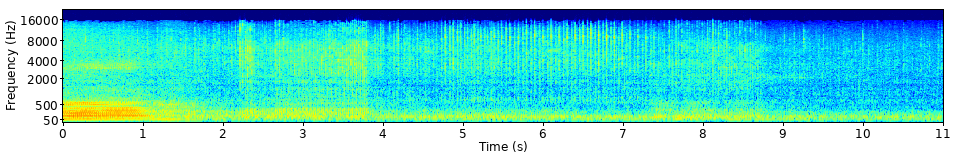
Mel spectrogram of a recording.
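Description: Car engine running at low speed, loud in the first second and then fading, followed by a quieter steady rumble from other running engines.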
